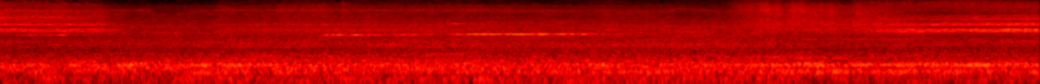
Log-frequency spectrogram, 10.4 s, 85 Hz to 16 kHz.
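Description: Thameslink Class 700 electric train moving out along an underground platform: a steady rumble with a faint motor whine that rises slightly through the middle. A steady high hum fades about a second in and comes back near the end.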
